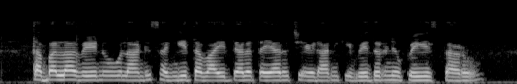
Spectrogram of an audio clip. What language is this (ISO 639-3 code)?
tel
